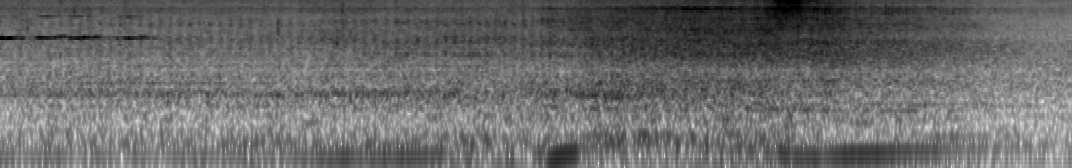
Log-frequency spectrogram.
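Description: A road vehicle passing, its low rumbling noise building for several seconds and dying away near the end, with a brief hiss about six seconds in. A short low thump about four seconds in.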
